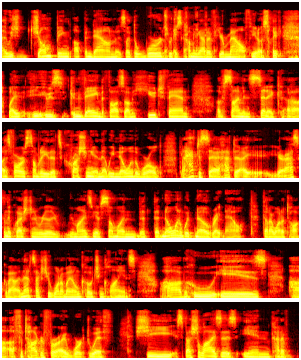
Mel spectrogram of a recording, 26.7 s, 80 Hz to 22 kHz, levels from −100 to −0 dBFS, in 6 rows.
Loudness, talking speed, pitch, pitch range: -20 LUFS, 240 wpm, 100 Hz, 95-110 Hz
